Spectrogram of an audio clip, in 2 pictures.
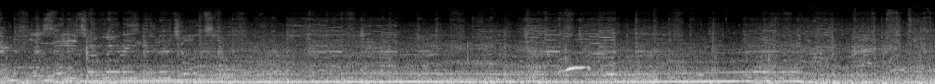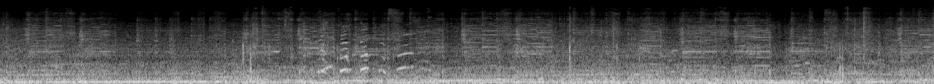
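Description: Car engine running as the vehicle drives over desert sand dunes, its pitch rising steadily from about four seconds in and dropping back at about eight seconds, with music playing over it.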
